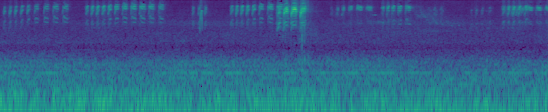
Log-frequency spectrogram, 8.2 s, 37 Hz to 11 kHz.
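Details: Great tits on the eleventh floor at Mariahoeve, The Hague, in May 2023. Rapid trains of thin, high chirping notes come in bursts with short gaps, over a constant loud low rumble.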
